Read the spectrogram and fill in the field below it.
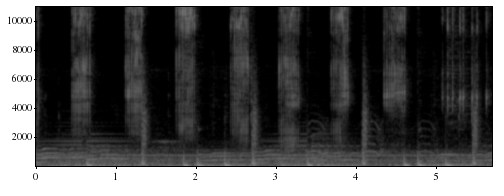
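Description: Black ceramic 120-click diver's bezel on a Steeldive Seiko 6105-homage watch turned in a series of crisp ratcheting clicks, close and distinct, in several quick bursts with short pauses between.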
